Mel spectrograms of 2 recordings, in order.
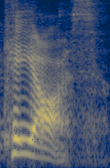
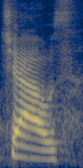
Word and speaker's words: chaos: It's chaos. I used to call it chows because it looks like it's spelled like chows, right? So he's like, oh, it's chaos.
